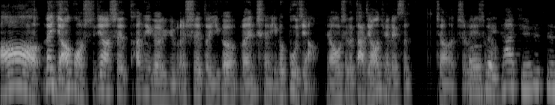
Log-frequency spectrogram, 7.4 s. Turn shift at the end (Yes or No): Yes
